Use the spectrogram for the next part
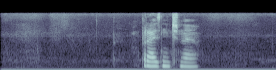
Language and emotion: Russian, neutral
